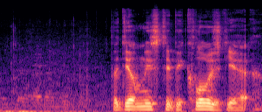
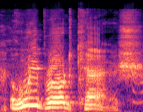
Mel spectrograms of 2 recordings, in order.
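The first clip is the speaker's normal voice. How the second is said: slow, high, loud boast; a hammed-up rich buyer; smug buyer; 8 semitones higher, 8 dB louder, much slower than usual. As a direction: lay the cash down proudly. Client voice bragging.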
